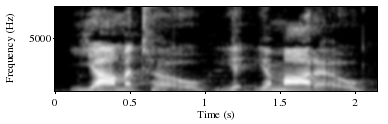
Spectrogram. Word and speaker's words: Yamato: Another cool thing about the restaurant that we went to, it was Yamato. Basically it's spelt tomato, but with a Y instead of a T.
